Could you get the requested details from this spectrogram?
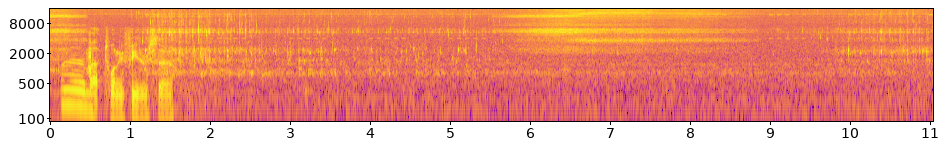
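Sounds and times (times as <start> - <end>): diver breathing through regulator: 5.7 - 8.9.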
